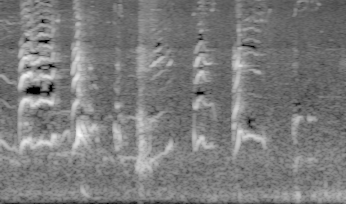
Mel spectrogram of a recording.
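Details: Rascal, a Vizsla puppy of six weeks, climbing its X pen; short sharp yelping whimpers, about five in three seconds, rising then dropping, with faint scuffling between.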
